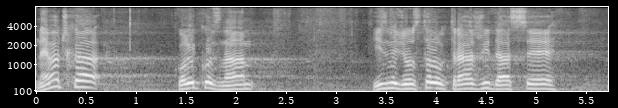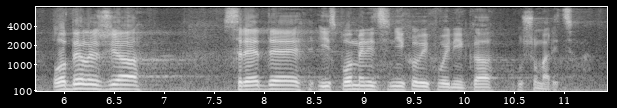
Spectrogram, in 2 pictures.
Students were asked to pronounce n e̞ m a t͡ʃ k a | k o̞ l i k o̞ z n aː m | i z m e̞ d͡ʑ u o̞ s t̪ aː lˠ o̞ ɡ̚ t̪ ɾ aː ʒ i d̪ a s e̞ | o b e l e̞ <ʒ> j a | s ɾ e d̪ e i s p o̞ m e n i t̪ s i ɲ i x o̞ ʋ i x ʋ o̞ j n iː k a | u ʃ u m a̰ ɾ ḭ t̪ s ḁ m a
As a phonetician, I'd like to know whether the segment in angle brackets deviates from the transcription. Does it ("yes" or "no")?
no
